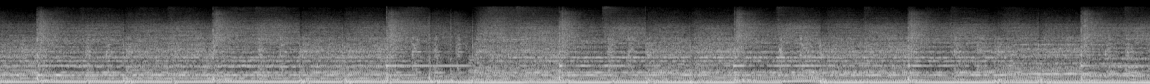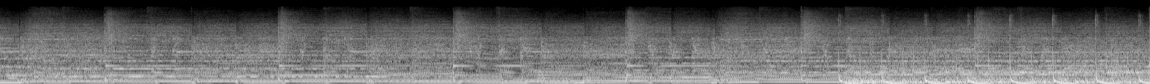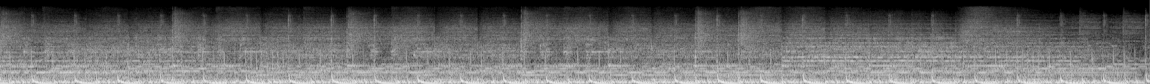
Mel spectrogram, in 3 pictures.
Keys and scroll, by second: 4.8 3, 5.2 4, 7.7 3, 17.2 ], 24.3 ], 26.0 ].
